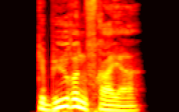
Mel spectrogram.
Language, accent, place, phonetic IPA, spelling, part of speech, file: German, Germany, Berlin, [ɡəˈbyːʁənˌfʁaɪ̯ɐ], gebührenfreier, adjective, De-gebührenfreier.ogg
- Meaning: inflection of gebührenfrei: 1. strong/mixed nominative masculine singular 2. strong genitive/dative feminine singular 3. strong genitive plural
